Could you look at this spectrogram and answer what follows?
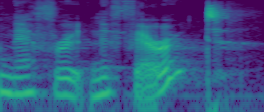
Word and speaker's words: Neferet: First of all, they call Neferet. Ooh. Yeah. Neferet. Yeah. It's giving me like you know, like a ferret, like rodent exactly, vibes.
